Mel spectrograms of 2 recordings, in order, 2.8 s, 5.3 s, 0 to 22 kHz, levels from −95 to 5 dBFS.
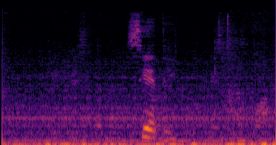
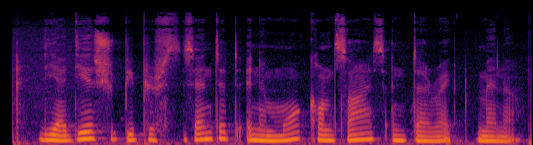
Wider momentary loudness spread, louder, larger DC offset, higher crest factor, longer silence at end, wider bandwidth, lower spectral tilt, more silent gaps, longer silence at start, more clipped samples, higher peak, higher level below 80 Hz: first, 17 LU vs 7 LU; second, -41 LUFS vs -30 LUFS; neither; about the same, 18 dB vs 14 dB; about the same, 0 s vs 0 s; about the same, 14.5 kHz vs 14 kHz; about the same, -6 dB/octave vs -6 dB/octave; neither; second, 0 s vs 0.15 s; neither; second, -18 dBFS vs -14 dBFS; first, -42 dBFS vs -54 dBFS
